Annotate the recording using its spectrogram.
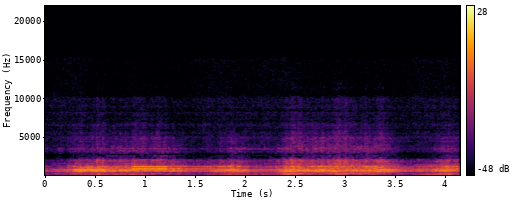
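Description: Live country band music: steady held notes and chords from electric guitar and band, changing to new pitches about halfway through.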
